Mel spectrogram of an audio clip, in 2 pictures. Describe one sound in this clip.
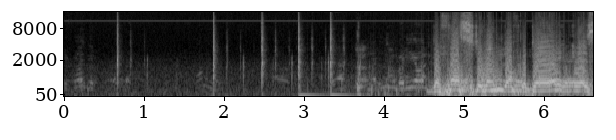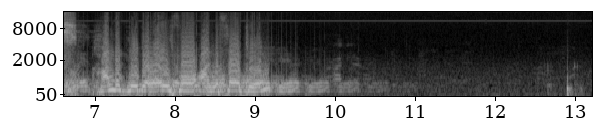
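Flags flap and snap in the wind.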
